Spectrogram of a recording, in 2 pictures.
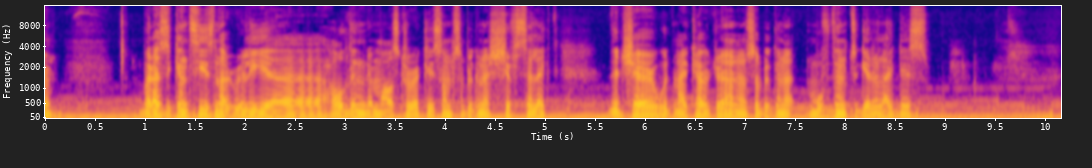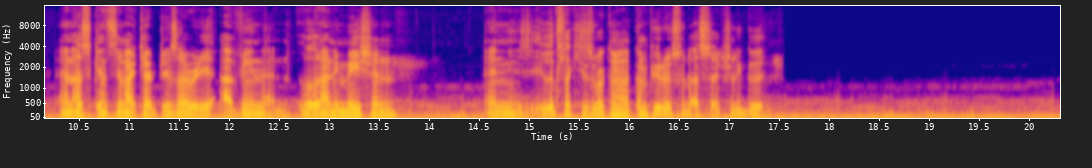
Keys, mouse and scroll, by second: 11.0 space, 16.3 space, 19.1 ctrl+s.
